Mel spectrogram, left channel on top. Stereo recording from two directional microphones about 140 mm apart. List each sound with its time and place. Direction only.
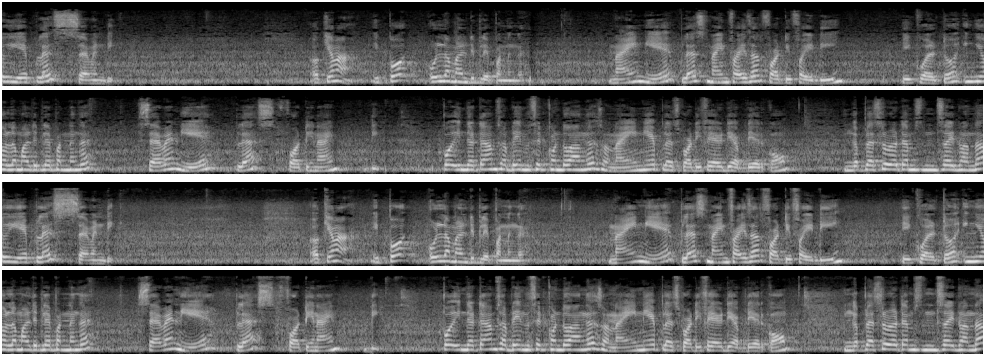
0.0 s a man's voice: 20° right (ahead or behind)
3.1 s a man's voice: 20° right (ahead or behind)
